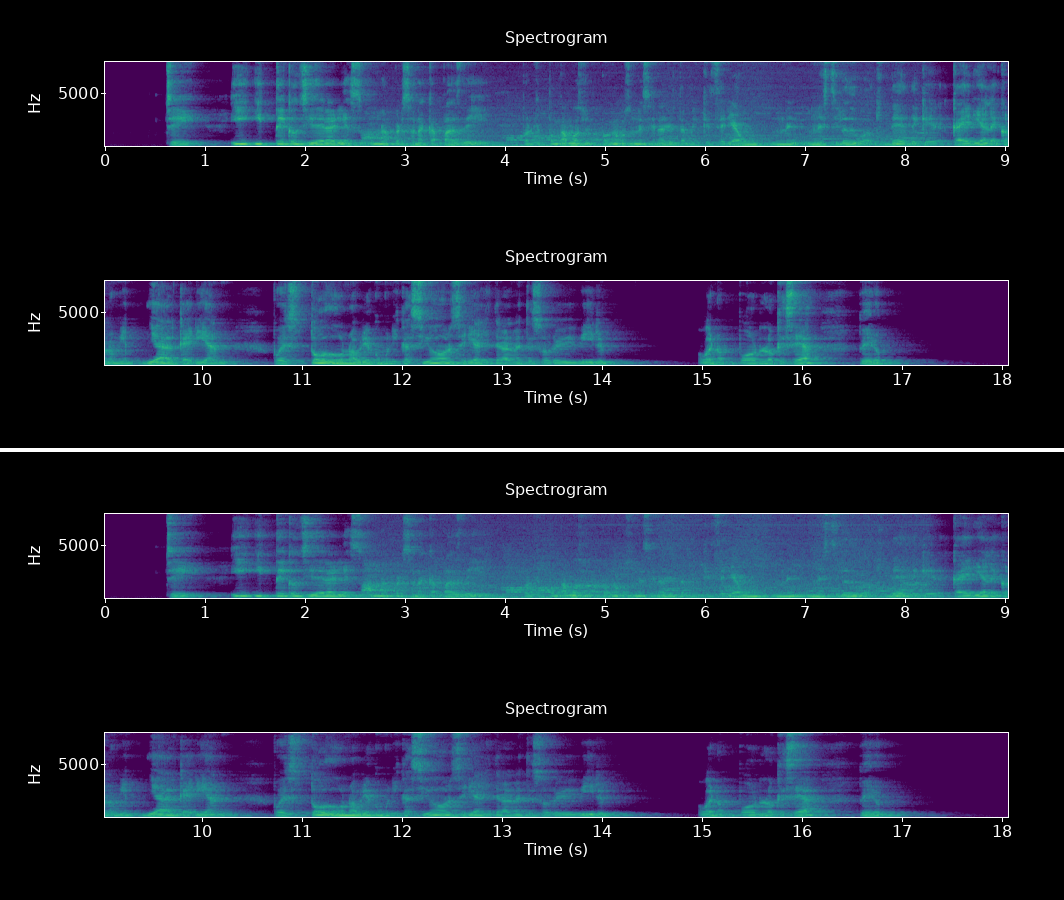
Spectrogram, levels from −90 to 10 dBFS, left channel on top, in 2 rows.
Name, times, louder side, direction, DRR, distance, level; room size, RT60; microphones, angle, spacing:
voice 1, 0.6-0.9 1.3-14.1 15.0-16.8, left 2 dB, 25° left, 7 dB, 0.3 m, -27 dB
sound 1, 2.6-8.3, right 2 dB, 45° right, 0.5 m, -37 dB
4.7 x 3.1 x 3.4 m, 0.85 s
head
